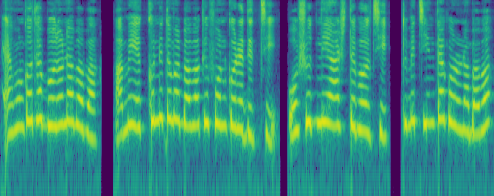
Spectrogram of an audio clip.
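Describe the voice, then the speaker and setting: A woman playing a gentle, reproving mother of a schoolboy in a children's moral cartoon. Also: very high voice, brisk, no room sound, clean studio sound. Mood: alarmed, worried.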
